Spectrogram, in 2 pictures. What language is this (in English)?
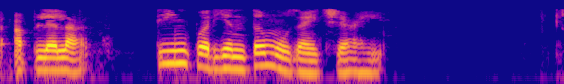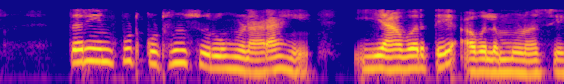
Marathi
